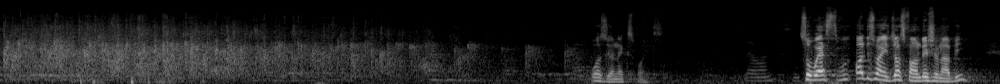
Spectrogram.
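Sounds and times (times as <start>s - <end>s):
audience clapping: 0.0s - 5.9s
speech: 5.9s - 6.7s, 8.0s - 9.8s.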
